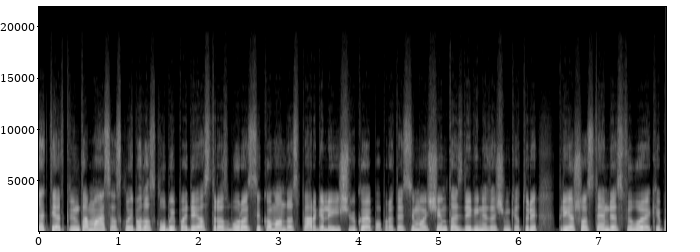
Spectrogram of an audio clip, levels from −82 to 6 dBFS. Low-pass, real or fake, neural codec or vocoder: 19.8 kHz; fake; autoencoder, 48 kHz, 32 numbers a frame, DAC-VAE, trained on Japanese speech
